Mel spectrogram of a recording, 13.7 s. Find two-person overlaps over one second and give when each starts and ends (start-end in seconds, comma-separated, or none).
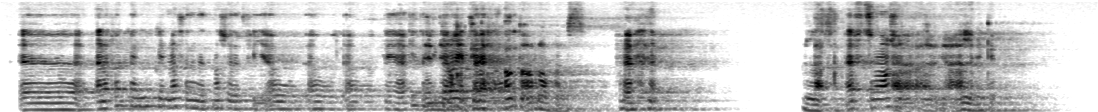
5.3-6.6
